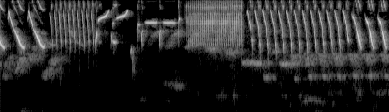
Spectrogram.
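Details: Energetic canary singing, intended as a lure and model song for other birds. Sharp slurred notes and a quick rattle lead into a buzzy hissing burst, followed by a long run of fast repeated downslurs.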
